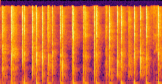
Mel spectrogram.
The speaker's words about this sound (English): This is like, he is into dark humor, so can we just get a round of applause for him? You know, just...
